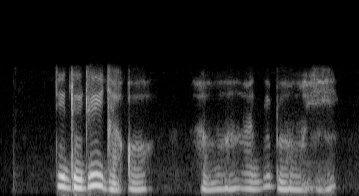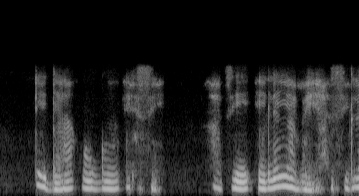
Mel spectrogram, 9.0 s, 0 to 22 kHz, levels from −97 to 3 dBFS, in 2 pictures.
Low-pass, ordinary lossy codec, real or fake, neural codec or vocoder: 5.4 kHz; Opus, 32 kbps; fake; vocoder, 22.05 kHz, 80 mel bands, HiFi-GAN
